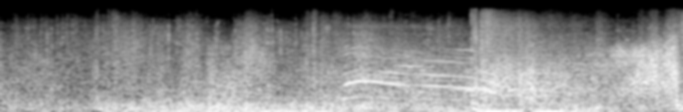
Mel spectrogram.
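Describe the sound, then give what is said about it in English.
Confederate cannons fire during a Civil War battle, tearing into earth and trees with deep rumbling booms and a heavy blast partway through. “Confederate soldiers fire cannons in their direction. The blasts rip through the earth and the surrounding trees, raining clods of dirt upon them.”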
